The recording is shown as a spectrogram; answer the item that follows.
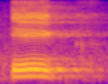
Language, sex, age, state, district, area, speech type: Goan Konkani, male, 60+, Goa, Tiswadi, rural, spontaneous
